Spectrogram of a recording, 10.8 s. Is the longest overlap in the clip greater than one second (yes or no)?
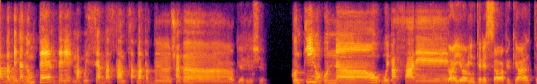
no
